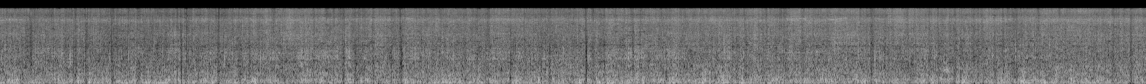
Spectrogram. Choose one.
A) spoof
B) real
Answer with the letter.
B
